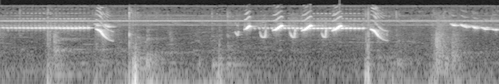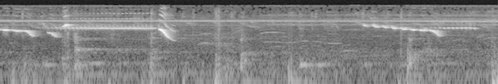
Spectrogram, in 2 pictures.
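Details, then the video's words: Caged sirtu in strong breeding condition, agitated and jumping on seeing a rival or a female: short bursts of clear whistled notes, some falling, some repeated quickly, with pauses between, over a steady high electronic tone and faint knocks. "Sirtu Ngamuk Narung"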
